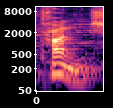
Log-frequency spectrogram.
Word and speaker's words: Tung: I think it's pronounced tunge. It is. It's tunge? Like sponge? It's spelled the same way.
